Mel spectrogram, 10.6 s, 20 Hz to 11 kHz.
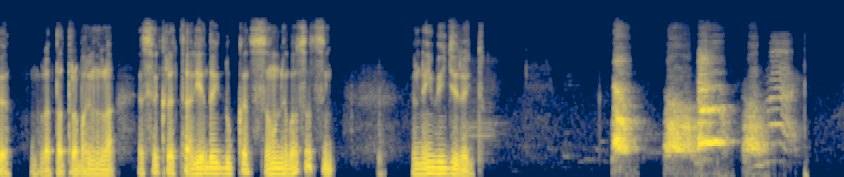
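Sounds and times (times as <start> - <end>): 
speech: 0.0 - 6.1
dog barking at home: 7.6 - 9.7.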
